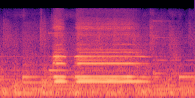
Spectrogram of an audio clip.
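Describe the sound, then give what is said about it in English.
The whistle of Santa's story train sounds in two blasts as it leaves the station, a brief toot followed by a longer sustained one, over the steady low rumble of the rolling train. “One whistle, we're on our way.”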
